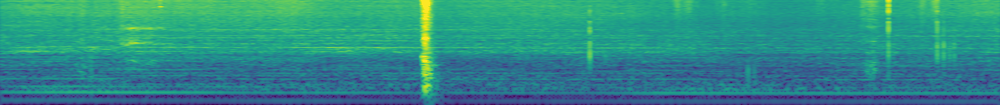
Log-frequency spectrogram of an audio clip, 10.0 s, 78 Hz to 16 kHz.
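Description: Idle of a 1998 Ford Ranger's 2.5-litre four-cylinder engine, a steady low hum from a cold start moments earlier, exhaust running through a glasspack muffler. A single loud thump about four seconds in.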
